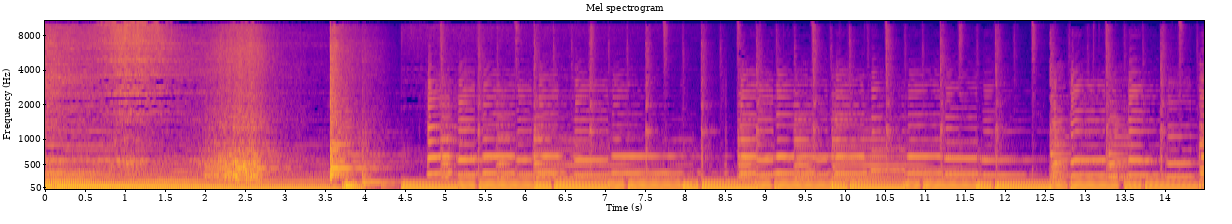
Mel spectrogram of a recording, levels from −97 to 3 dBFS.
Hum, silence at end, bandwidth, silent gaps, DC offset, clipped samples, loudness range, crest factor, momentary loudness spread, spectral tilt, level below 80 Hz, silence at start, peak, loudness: none; 0 s; 11 kHz; none; under 0.1%; under 0.1%; 4 LU; 18 dB; 7 LU; -5.5 dB/octave; -22 dBFS; 0 s; 0 dBFS; -21 LUFS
